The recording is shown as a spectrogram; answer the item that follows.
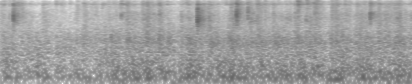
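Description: Steady rain falls outdoors on a street, a dense even hiss of drops with scattered sharper spatters, moderately close and with no voices over it.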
